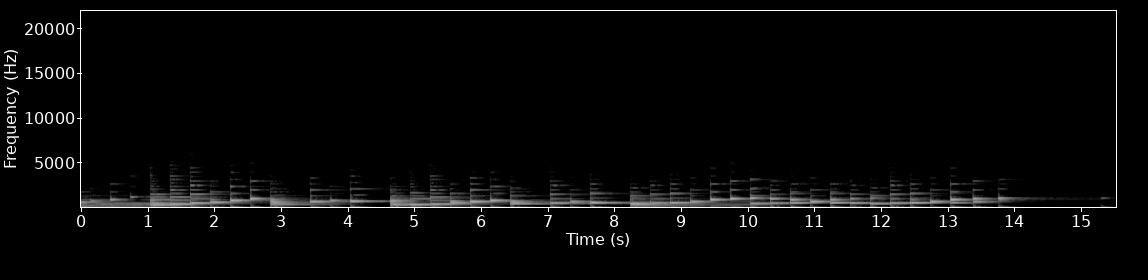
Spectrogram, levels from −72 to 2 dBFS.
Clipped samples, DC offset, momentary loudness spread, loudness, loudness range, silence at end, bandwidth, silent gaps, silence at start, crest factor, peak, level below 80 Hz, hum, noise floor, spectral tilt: under 0.1%; 0.1%; 7 LU; -31 LUFS; 2 LU; 0.1 s; 5.2 kHz; none; 0 s; 14 dB; -16 dBFS; -58 dBFS; none; -67 dBFS; -4.5 dB/octave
